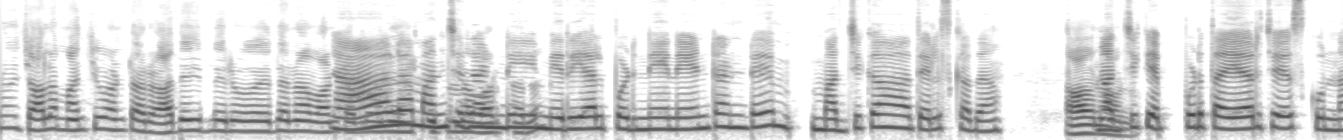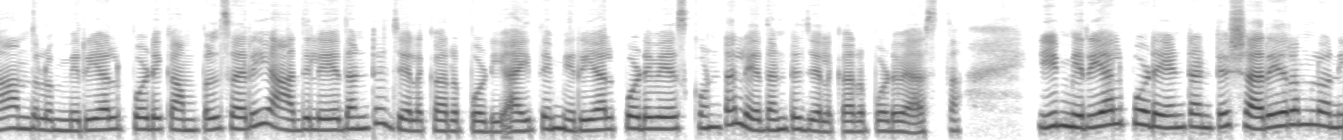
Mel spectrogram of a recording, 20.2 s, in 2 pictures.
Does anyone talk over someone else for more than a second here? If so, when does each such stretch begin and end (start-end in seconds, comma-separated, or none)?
2.5-4.0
